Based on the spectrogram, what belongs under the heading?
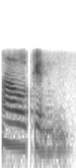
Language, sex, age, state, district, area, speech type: Telugu, female, 30-45, Andhra Pradesh, Palnadu, rural, conversation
